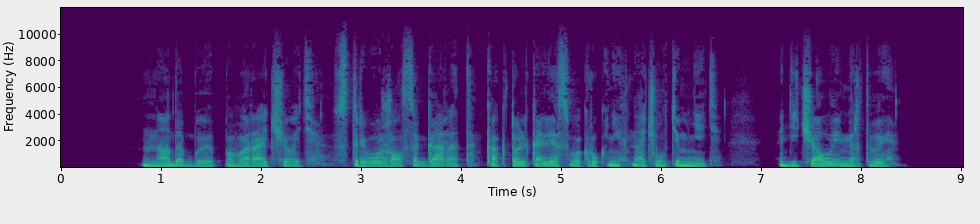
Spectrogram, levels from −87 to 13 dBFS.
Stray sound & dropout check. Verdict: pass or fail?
pass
